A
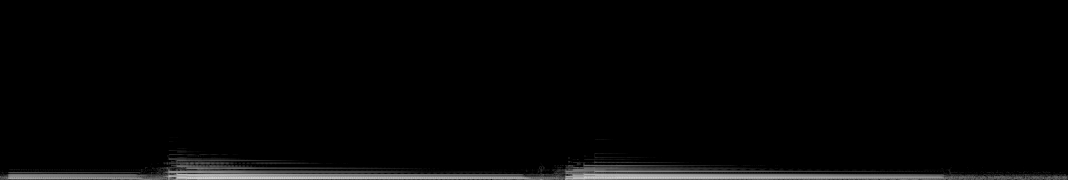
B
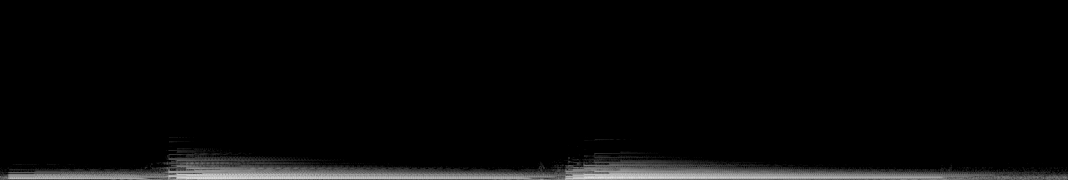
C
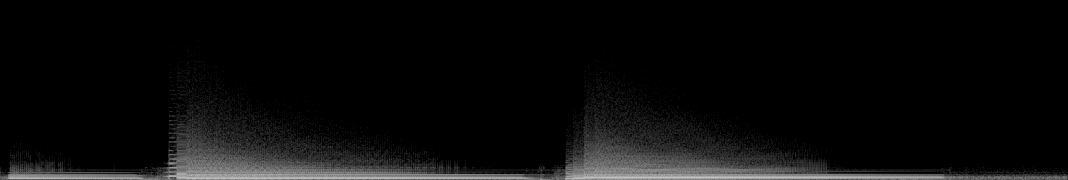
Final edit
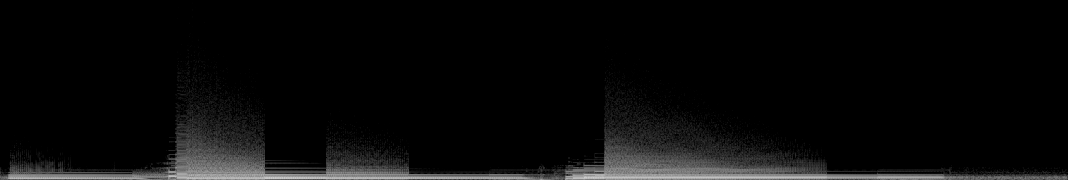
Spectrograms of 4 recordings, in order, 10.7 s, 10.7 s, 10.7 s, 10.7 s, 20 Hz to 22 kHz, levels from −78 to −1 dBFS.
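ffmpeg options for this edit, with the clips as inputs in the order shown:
-filter_complex "[0:a]asplit=4[s0][s1][s2][s3];[2:a]asplit=6[s4][s5][s6][s7][s8][s9];[s4]atrim=end=1.322[s10];[1:a]atrim=start=1.318:end=1.752[s11];[s5]atrim=start=1.748:end=2.642[s12];[s0]atrim=start=2.638:end=3.262[s13];[s6]atrim=start=3.258:end=4.082[s14];[s1]atrim=start=4.078:end=4.892[s15];[s7]atrim=start=4.888:end=5.552[s16];[s2]atrim=start=5.548:end=6.042[s17];[s8]atrim=start=6.038:end=8.262[s18];[s3]atrim=start=8.258:end=8.772[s19];[s9]atrim=start=8.768[s20];[s10][s11]acrossfade=d=0.004:c1=hsin:c2=hsin[s21];[s21][s12]acrossfade=d=0.004:c1=hsin:c2=hsin[s22];[s22][s13]acrossfade=d=0.004:c1=hsin:c2=hsin[s23];[s23][s14]acrossfade=d=0.004:c1=hsin:c2=hsin[s24];[s24][s15]acrossfade=d=0.004:c1=hsin:c2=hsin[s25];[s25][s16]acrossfade=d=0.004:c1=hsin:c2=hsin[s26];[s26][s17]acrossfade=d=0.004:c1=hsin:c2=hsin[s27];[s27][s18]acrossfade=d=0.004:c1=hsin:c2=hsin[s28];[s28][s19]acrossfade=d=0.004:c1=hsin:c2=hsin[s29];[s29][s20]acrossfade=d=0.004:c1=hsin:c2=hsin"

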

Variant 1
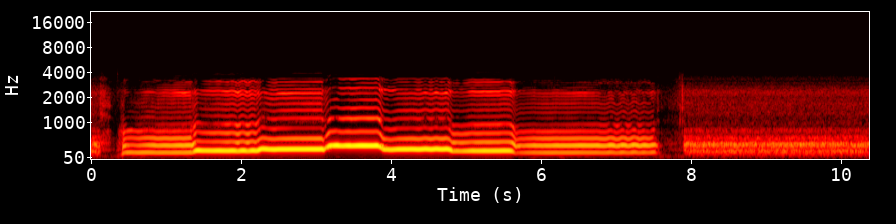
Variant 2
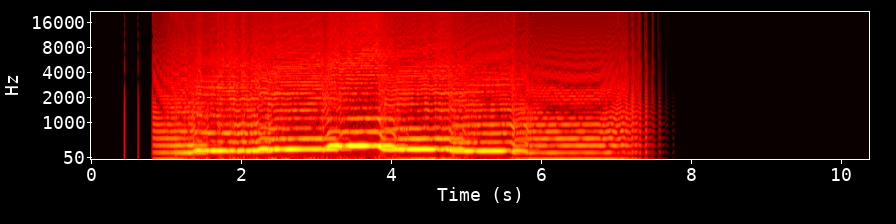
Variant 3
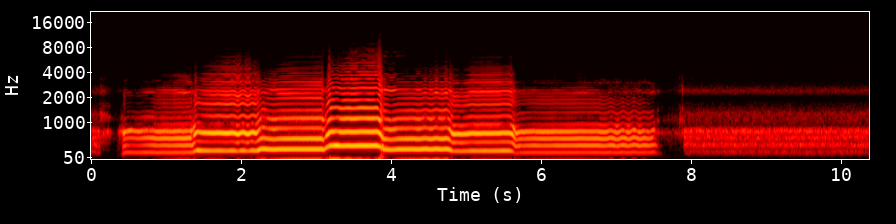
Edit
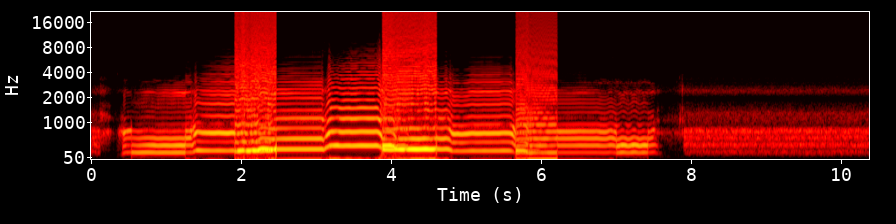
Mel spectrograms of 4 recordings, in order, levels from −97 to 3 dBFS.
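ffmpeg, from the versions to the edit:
-filter_complex "[0:a]asplit=2[s0][s1];[1:a]asplit=3[s2][s3][s4];[2:a]asplit=6[s5][s6][s7][s8][s9][s10];[s5]atrim=end=0.542[s11];[s0]atrim=start=0.538:end=1.262[s12];[s6]atrim=start=1.258:end=1.922[s13];[s2]atrim=start=1.918:end=2.472[s14];[s7]atrim=start=2.468:end=3.892[s15];[s3]atrim=start=3.888:end=4.612[s16];[s8]atrim=start=4.608:end=5.672[s17];[s4]atrim=start=5.668:end=6.222[s18];[s9]atrim=start=6.218:end=7.012[s19];[s1]atrim=start=7.008:end=7.432[s20];[s10]atrim=start=7.428[s21];[s11][s12]acrossfade=d=0.004:c1=hsin:c2=hsin[s22];[s22][s13]acrossfade=d=0.004:c1=hsin:c2=hsin[s23];[s23][s14]acrossfade=d=0.004:c1=hsin:c2=hsin[s24];[s24][s15]acrossfade=d=0.004:c1=hsin:c2=hsin[s25];[s25][s16]acrossfade=d=0.004:c1=hsin:c2=hsin[s26];[s26][s17]acrossfade=d=0.004:c1=hsin:c2=hsin[s27];[s27][s18]acrossfade=d=0.004:c1=hsin:c2=hsin[s28];[s28][s19]acrossfade=d=0.004:c1=hsin:c2=hsin[s29];[s29][s20]acrossfade=d=0.004:c1=hsin:c2=hsin[s30];[s30][s21]acrossfade=d=0.004:c1=hsin:c2=hsin"

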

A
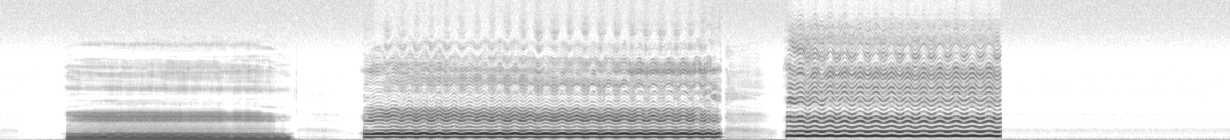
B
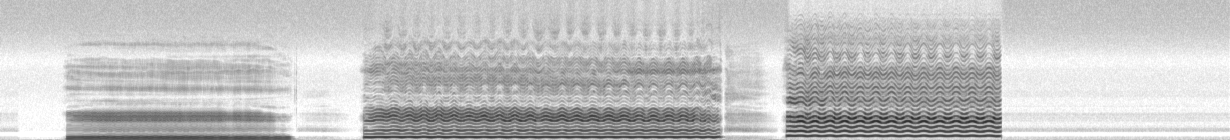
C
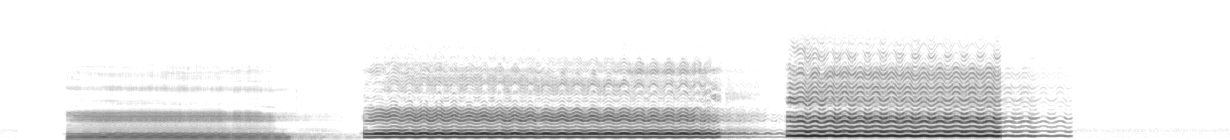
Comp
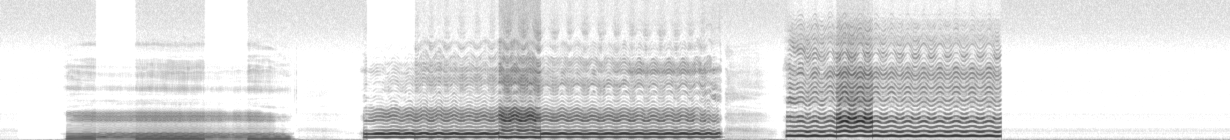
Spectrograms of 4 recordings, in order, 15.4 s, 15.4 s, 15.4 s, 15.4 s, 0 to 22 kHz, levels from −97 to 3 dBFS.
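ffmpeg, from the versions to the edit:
-filter_complex "[2:a]asplit=3[s0][s1][s2];[1:a]asplit=2[s3][s4];[0:a]asplit=6[s5][s6][s7][s8][s9][s10];[s5]atrim=end=1.192[s11];[s0]atrim=start=1.188:end=1.692[s12];[s6]atrim=start=1.688:end=2.552[s13];[s1]atrim=start=2.548:end=3.092[s14];[s7]atrim=start=3.088:end=4.582[s15];[s2]atrim=start=4.578:end=5.182[s16];[s8]atrim=start=5.178:end=6.232[s17];[s3]atrim=start=6.228:end=6.752[s18];[s9]atrim=start=6.748:end=10.452[s19];[s4]atrim=start=10.448:end=10.902[s20];[s10]atrim=start=10.898[s21];[s11][s12]acrossfade=d=0.004:c1=hsin:c2=hsin[s22];[s22][s13]acrossfade=d=0.004:c1=hsin:c2=hsin[s23];[s23][s14]acrossfade=d=0.004:c1=hsin:c2=hsin[s24];[s24][s15]acrossfade=d=0.004:c1=hsin:c2=hsin[s25];[s25][s16]acrossfade=d=0.004:c1=hsin:c2=hsin[s26];[s26][s17]acrossfade=d=0.004:c1=hsin:c2=hsin[s27];[s27][s18]acrossfade=d=0.004:c1=hsin:c2=hsin[s28];[s28][s19]acrossfade=d=0.004:c1=hsin:c2=hsin[s29];[s29][s20]acrossfade=d=0.004:c1=hsin:c2=hsin[s30];[s30][s21]acrossfade=d=0.004:c1=hsin:c2=hsin"

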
